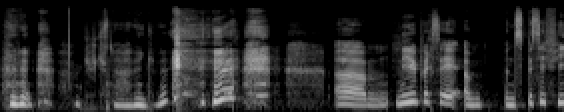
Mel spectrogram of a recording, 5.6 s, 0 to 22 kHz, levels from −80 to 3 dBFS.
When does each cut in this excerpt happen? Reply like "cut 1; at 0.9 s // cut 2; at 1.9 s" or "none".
none

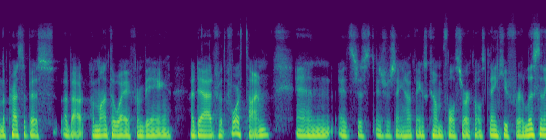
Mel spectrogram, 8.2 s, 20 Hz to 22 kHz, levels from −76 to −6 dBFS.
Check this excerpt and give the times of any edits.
cut 1; at 7.3 s

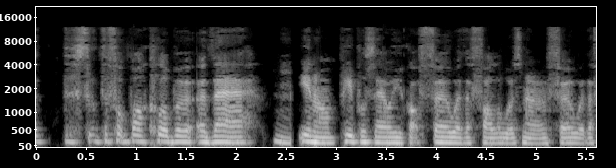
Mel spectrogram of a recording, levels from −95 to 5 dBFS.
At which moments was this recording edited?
cut 1; at 2.6 s

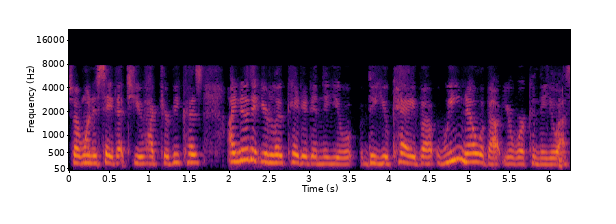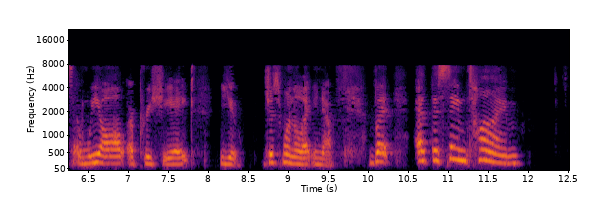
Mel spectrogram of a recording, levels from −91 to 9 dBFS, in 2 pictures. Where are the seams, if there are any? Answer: none

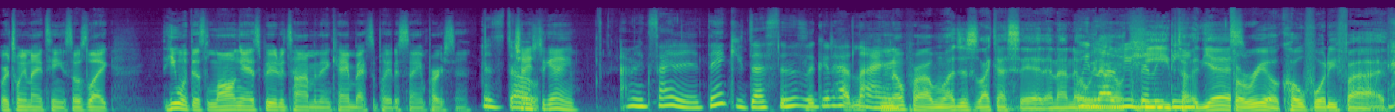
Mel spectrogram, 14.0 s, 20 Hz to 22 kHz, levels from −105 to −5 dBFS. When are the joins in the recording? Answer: cut 1; at 4.8 s // cut 2; at 12.3 s

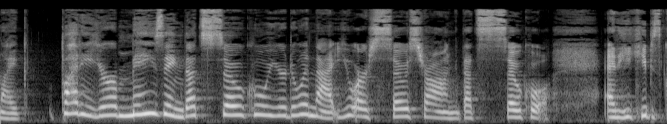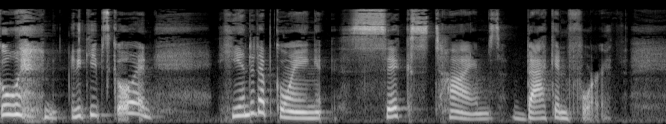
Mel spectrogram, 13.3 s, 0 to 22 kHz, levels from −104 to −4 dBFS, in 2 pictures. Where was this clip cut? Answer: none

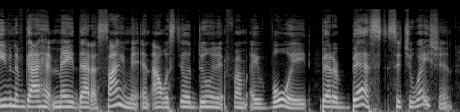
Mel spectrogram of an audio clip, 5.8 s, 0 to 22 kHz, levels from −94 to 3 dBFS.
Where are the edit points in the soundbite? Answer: cut 1; at 4.0 s

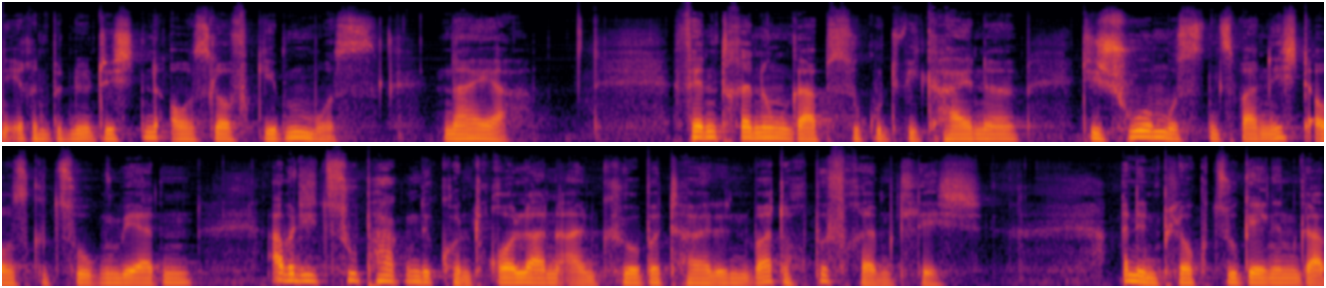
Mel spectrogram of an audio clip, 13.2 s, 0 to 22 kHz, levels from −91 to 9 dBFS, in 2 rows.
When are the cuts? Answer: cut 1; at 5.3 s

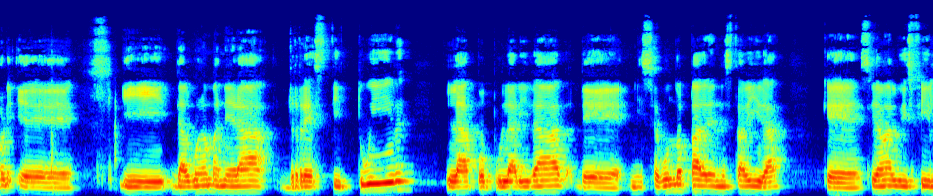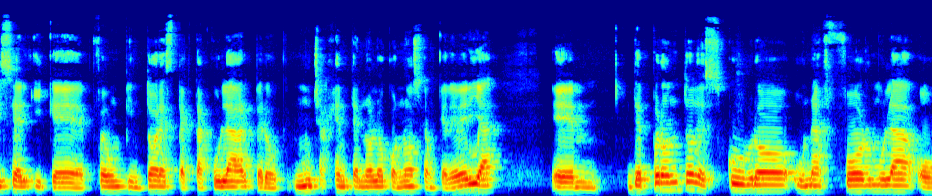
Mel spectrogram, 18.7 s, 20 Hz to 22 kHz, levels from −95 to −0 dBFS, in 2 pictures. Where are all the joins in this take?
none

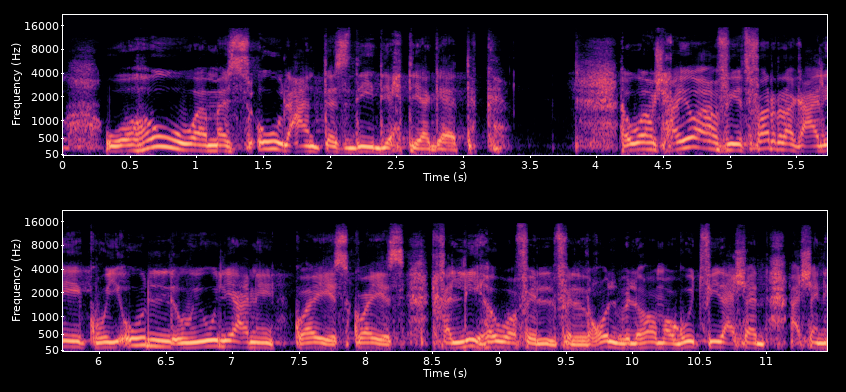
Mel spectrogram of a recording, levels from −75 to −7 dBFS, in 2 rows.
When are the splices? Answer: none

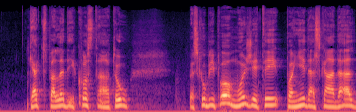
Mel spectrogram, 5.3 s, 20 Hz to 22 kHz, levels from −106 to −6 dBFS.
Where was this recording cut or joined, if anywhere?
cut 1; at 2.8 s

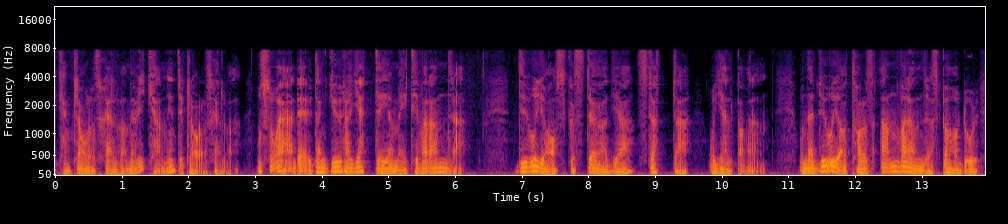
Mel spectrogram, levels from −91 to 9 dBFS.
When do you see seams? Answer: cut 1; at 2.9 s

